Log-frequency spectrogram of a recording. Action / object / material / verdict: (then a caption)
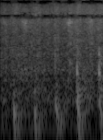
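shake / cardboard box packed with glasses and dishes / cardboard / tight. A cardboard moving box packed with glasses and dishes is shaken, giving five dull, low muffled thuds with no clinking of glass. The silence of the contents shows they are packed tightly enough not to break.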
